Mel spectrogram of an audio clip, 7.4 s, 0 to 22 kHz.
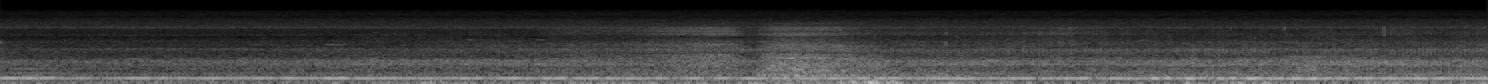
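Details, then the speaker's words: Zenoah 30cc two-stroke in an RC boat, mixture leaned slightly: steady even buzzing idle with no surging or stumbling; normal idle. "That's total idle."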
